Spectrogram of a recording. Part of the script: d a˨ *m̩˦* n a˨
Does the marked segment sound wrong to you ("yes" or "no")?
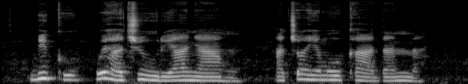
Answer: yes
